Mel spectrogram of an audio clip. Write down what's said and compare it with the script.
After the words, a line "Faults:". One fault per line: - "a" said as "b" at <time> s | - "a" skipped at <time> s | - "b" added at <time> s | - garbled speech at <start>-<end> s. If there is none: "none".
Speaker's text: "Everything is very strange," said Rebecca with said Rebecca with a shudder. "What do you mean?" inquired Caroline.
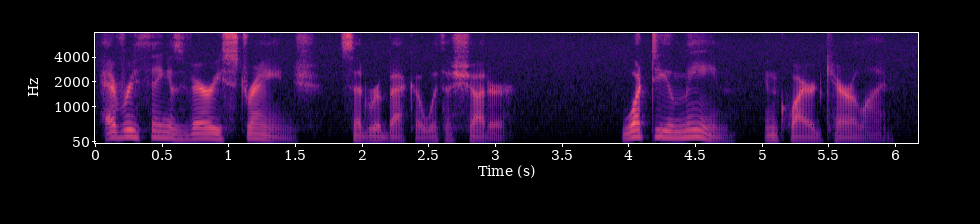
"Everything is very strange," said Rebecca with a shudder. "What do you mean?" inquired Caroline.
Faults:
- "said Rebecca with" skipped at 2.6 s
